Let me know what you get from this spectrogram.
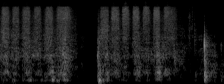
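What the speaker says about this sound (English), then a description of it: "take a bit of kitchen towel and kind of rub that in so it's not quite as dark" A piece of kitchen towel is rubbed over scored card to lighten a dark coating, giving close, rhythmic papery scrubbing strokes with a brief pause midway and a sharp tap near the end.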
